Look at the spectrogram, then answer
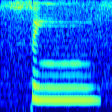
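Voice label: "sing3", Cantonese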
